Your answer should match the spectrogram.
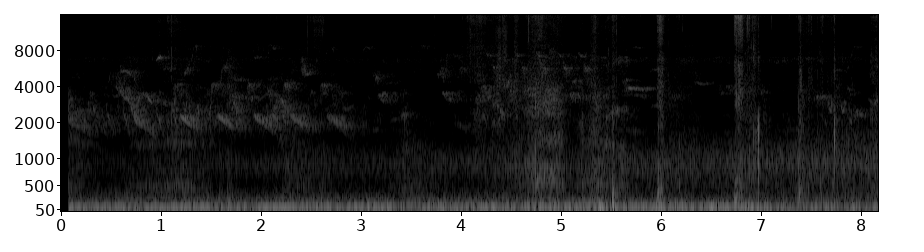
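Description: A songbird singing a run of about six repeated falling whistled notes in the first half, over a steady low outdoor rumble. In the second half a few sharp clicks and footsteps on dirt.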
